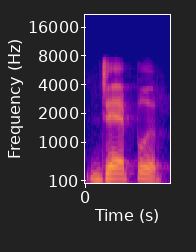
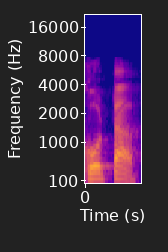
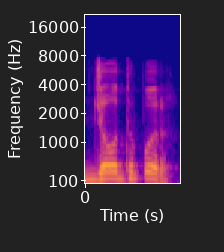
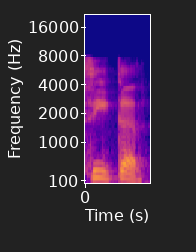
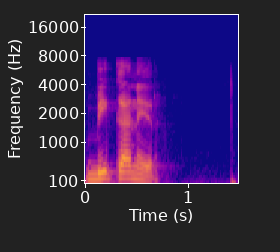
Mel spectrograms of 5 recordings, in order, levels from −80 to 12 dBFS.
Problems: constant background noise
